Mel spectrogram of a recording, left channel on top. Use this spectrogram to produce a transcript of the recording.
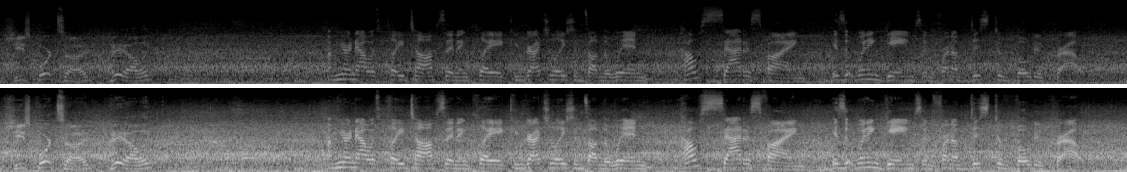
She's courtside. Hey, Allie. I'm here now with Klay Thompson. And Klay, congratulations on the win. How satisfying is it winning games in front of this devoted crowd?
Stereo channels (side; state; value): left; quieter; 18.3 dB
